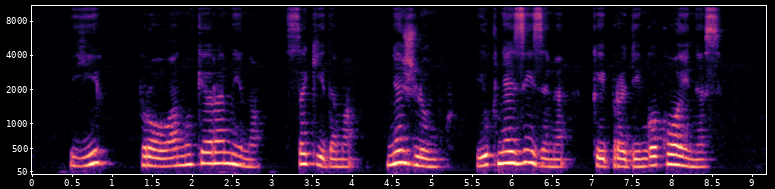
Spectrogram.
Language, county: Lithuanian, Vilnius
